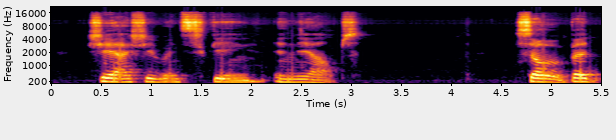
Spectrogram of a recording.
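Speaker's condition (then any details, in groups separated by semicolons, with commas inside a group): Aphasia; must pace self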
